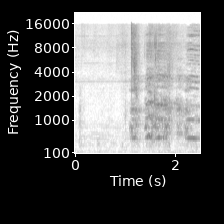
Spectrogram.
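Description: A rooster crowing: one long call that begins about halfway in.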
